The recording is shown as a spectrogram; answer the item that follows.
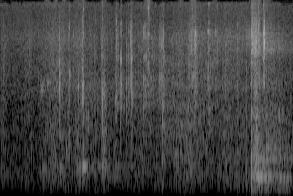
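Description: Near silence: hall room tone with a few faint, short clicks about half a second to a second and a half in.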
